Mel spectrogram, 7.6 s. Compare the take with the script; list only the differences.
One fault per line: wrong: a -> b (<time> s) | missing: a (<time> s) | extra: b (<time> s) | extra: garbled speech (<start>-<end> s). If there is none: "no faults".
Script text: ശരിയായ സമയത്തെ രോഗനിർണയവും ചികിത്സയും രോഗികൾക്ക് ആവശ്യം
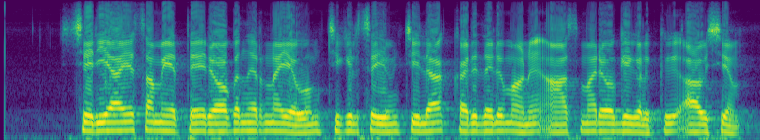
extra: ചില കരുതലുമാണ് ആസ്മ (4.1 s)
